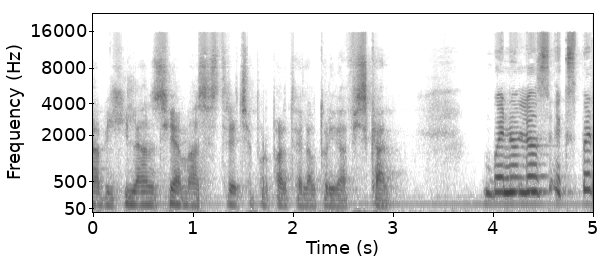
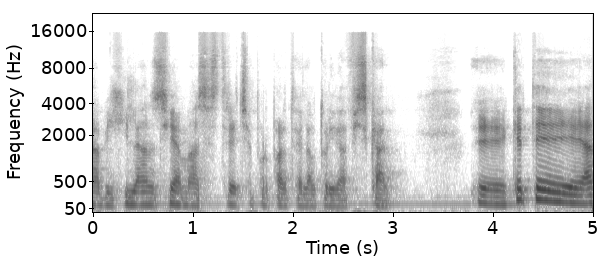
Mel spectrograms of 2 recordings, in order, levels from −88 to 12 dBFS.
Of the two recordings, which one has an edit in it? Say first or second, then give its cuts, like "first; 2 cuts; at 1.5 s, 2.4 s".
second; 1 cut; at 3.8 s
